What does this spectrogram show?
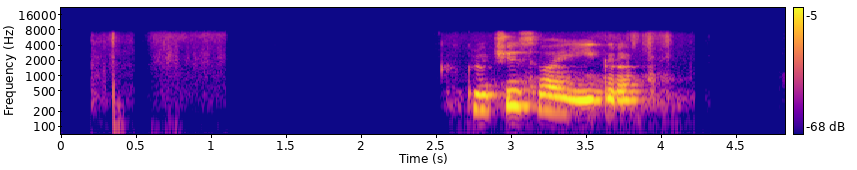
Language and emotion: Russian, neutral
